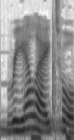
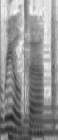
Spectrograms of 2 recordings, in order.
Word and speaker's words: realtor: didn't work out and I called it relay tour for realtor Bagel maybe doesn't totally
